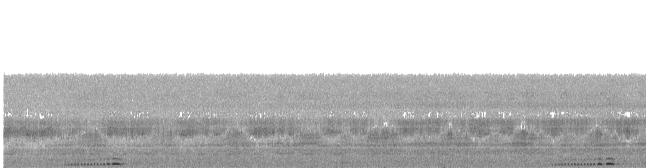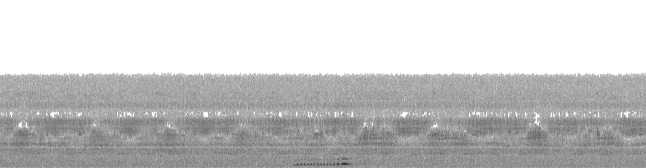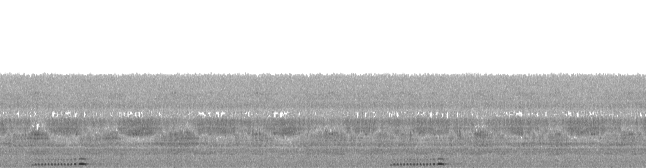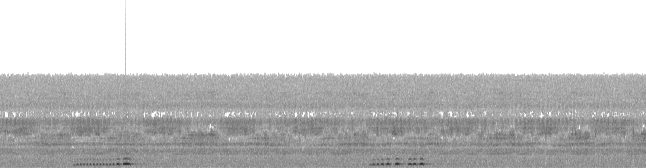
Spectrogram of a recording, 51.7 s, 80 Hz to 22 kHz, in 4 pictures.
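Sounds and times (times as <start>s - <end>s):
Tropical Screech-Owl Otus choliba calling: 1.3s - 2.6s, 11.0s - 12.5s, 18.8s - 20.2s, 26.5s - 27.7s, 33.6s - 35.1s, 40.2s - 41.6s, 46.1s - 47.5s.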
